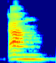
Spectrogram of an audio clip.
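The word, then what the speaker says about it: 刚: 강강, 여기는 중국 발음은 깡, 앞에 강은 깡, 앞에는 깡이고 뒤에 강은 창, 이거는 창이기 때문에 구별이 됩니다.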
